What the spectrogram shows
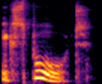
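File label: "export", British English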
